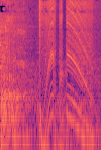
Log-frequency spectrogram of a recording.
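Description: A monster's roar over music on a TV teaser soundtrack. The roar sweeps down in pitch and cuts off just before the end.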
